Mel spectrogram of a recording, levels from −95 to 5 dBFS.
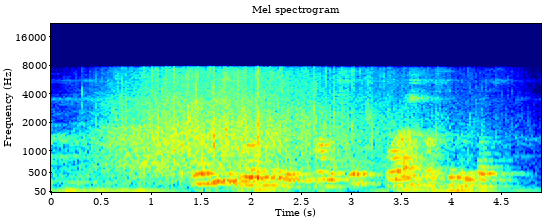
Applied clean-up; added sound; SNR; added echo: none; Applause; 5 dB; reverberation time 0.7 s.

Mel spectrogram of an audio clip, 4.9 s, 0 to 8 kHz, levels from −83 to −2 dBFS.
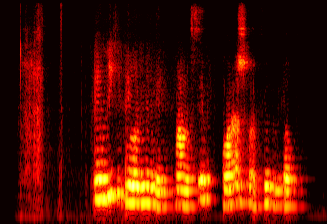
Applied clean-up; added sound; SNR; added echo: neural mask model DeepFilterNet 3.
